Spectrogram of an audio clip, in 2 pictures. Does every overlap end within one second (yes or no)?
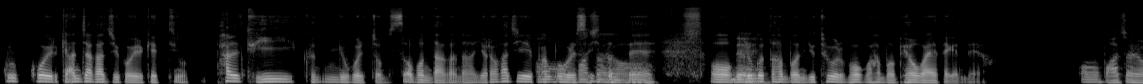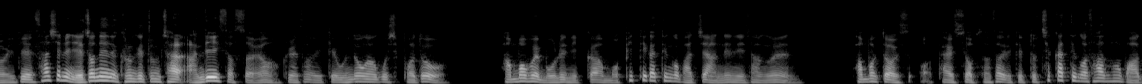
no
